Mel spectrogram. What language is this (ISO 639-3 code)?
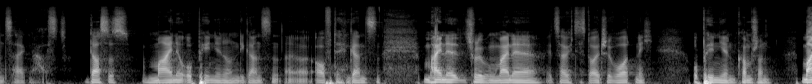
deu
